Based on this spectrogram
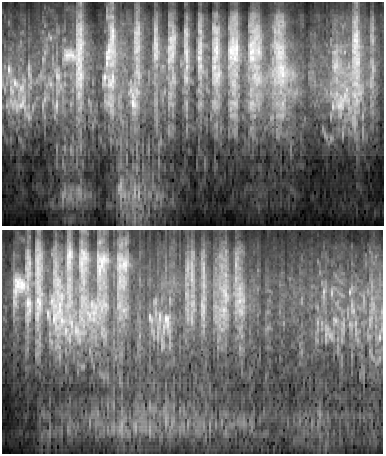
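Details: Several budgerigars eating green food, chattering in dense bursts of short, high chirps and clicks, almost continuous with brief quieter gaps, some rapid scratchy trills mixed in.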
